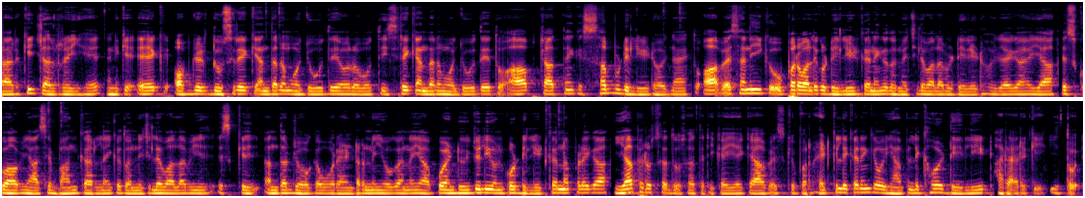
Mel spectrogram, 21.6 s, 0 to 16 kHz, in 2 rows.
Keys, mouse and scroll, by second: 1.0 click, 2.7 click, 6.5 click, 6.7 click, 11.4 click, 16.3 click, 16.3 click, 18.7 click, 18.8 right click.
